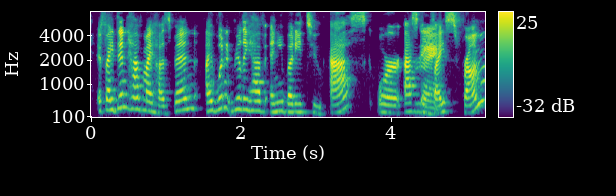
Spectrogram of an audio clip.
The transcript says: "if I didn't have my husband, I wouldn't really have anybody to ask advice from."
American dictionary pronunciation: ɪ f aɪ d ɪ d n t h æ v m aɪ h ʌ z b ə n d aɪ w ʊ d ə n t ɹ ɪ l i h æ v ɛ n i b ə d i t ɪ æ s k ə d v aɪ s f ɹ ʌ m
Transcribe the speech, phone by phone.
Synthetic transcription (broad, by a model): ɪ f aɪ d ɪ d n t h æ v m aɪ h ʌ z b ə n d aɪ w ʊ d n t ɹ ɪ l i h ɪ v ɛ n i b ə d i t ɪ æ s k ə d v aɪ s f ɹ ʌ m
